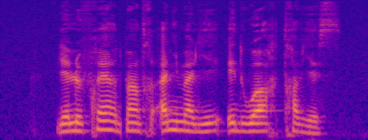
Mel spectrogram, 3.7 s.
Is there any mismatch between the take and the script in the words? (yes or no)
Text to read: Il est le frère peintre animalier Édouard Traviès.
no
